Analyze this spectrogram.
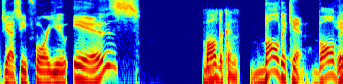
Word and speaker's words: baldaquin: Baldaquin. It looks like maybe baldachin, but it's pronounced baldaquin.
